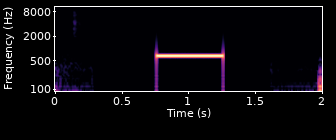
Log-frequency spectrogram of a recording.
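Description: A single electronic beep: one steady, mid-pitched pure tone lasting about half a second, switching on and off abruptly.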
